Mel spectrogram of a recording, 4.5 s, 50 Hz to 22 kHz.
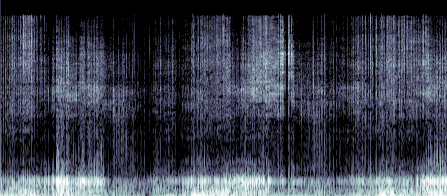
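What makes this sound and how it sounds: Long pink nails and fingertips scratch and tap the top and sides of the hollow metal mesh grille on a black microphone. The result is a dense, low-heavy rasping and rustling with a steady humming tone near 350 Hz. Quick taps are scattered through it, and the texture swells and fades in waves throughout.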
